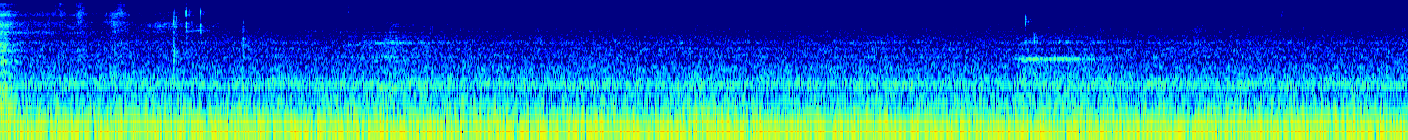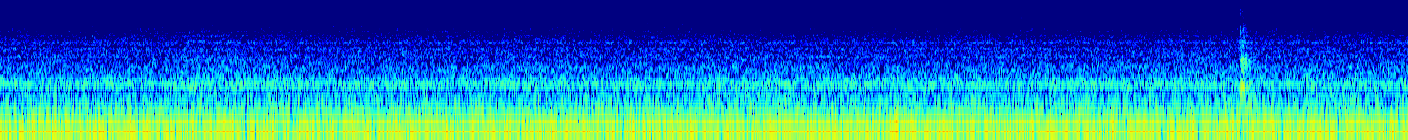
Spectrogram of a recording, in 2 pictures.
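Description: A wooden tool scrapes softly on a carved figure.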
